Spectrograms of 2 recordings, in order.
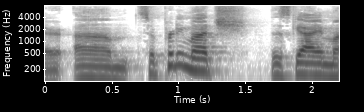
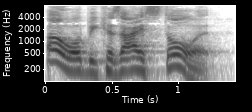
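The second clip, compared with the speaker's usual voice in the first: higher, louder offhand confession; mock casual thief; 7 semitones higher, 7 dB louder than usual. Host voicing Micah admitting the theft, higher and offhand. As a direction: toss off the theft like nothing. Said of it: "And he says".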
